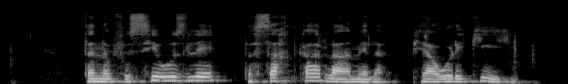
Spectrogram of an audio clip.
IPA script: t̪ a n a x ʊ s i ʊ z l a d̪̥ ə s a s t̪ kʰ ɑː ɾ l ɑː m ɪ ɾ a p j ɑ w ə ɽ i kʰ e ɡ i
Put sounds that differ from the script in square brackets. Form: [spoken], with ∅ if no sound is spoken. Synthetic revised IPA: t̪ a n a [f] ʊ s i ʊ z l [e] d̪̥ ə s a [x] t̪ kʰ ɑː ɾ l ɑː m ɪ [l] a p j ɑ w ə ɽ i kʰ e ɡ i

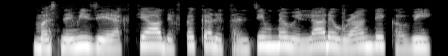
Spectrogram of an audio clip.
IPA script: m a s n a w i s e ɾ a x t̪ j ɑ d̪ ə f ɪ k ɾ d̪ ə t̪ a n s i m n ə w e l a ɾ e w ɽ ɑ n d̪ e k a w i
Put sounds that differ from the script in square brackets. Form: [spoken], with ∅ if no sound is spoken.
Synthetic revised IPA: m a s n a w i [z] e ɾ a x t̪ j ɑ d̪ ə f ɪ k ɾ d̪ ə t̪ a n [z] i m n ə w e l [ɑ] ɾ e w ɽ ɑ n d̪ e k a w i

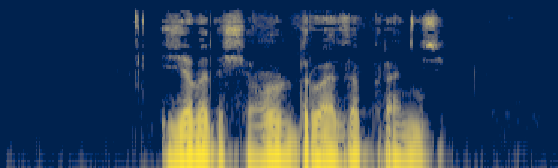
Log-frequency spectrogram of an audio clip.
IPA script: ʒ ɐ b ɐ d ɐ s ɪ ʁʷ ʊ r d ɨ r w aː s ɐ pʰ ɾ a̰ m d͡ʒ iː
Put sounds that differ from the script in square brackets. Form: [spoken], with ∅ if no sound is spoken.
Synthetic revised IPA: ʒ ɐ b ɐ d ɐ [ʃ] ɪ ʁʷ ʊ r d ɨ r w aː [z] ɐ pʰ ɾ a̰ [n] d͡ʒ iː

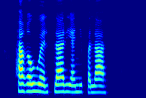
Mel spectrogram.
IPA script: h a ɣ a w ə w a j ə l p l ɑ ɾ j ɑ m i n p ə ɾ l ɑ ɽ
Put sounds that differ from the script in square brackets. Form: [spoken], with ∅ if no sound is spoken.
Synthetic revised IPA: h a ɣ a w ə w a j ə l p l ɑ ɾ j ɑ [n] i [∅] p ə [∅] l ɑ [ɾ]

